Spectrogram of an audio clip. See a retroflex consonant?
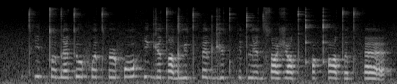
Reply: no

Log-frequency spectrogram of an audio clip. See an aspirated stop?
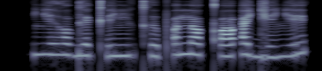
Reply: yes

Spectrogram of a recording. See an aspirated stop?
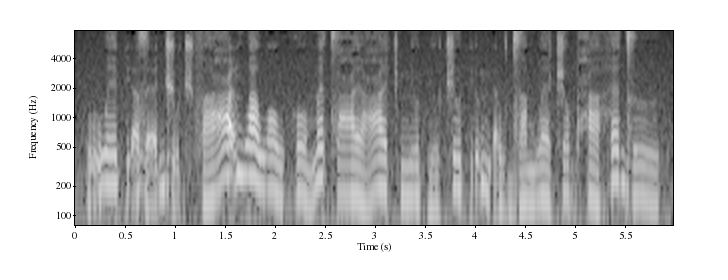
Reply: no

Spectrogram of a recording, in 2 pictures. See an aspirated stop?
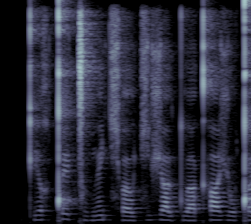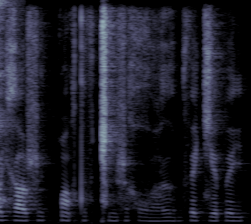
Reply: yes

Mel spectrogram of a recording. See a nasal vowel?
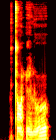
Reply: yes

